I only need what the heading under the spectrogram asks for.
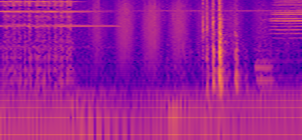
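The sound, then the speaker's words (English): A telephone rings in a short, bright metallic burst of bell-like jangling that fades quickly, over a steady low hum. No one speaks. “Hey, your phone's ringing.”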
